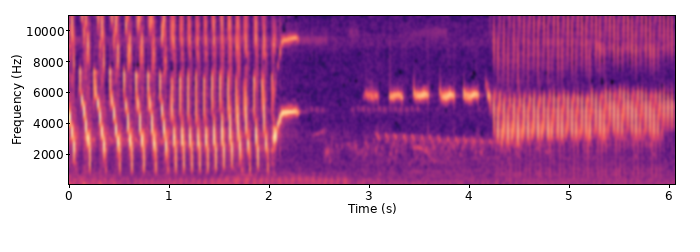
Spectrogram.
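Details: Canary song used as a training lure for young or silent canaries: fast descending chirp trills, then sparse short whistles, then a long buzzy high roll at the end.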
